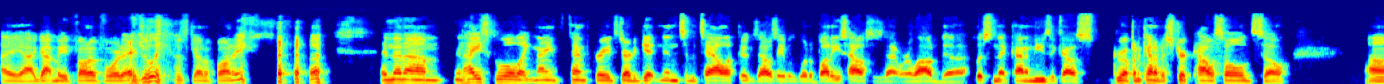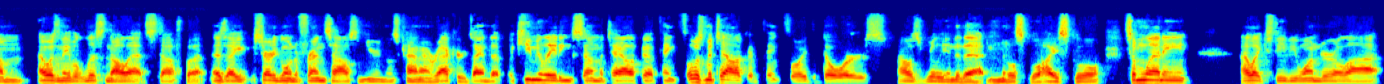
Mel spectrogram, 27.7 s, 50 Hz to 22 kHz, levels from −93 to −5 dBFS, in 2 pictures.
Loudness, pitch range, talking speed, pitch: -20 LUFS, 100-125 Hz, 245 wpm, 115 Hz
